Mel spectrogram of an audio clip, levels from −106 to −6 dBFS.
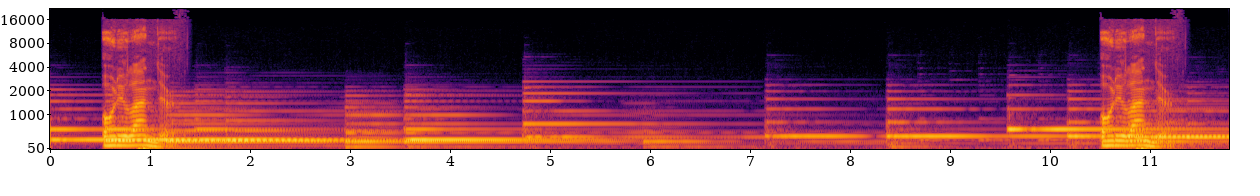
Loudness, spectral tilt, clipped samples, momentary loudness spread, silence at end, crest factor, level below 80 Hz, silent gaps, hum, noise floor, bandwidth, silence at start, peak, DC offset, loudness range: -23 LUFS; -6 dB/octave; under 0.1%; 18 LU; 0 s; 20 dB; -44 dBFS; none; none; -45 dBFS; 16.5 kHz; 0 s; -4 dBFS; under 0.1%; 12 LU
